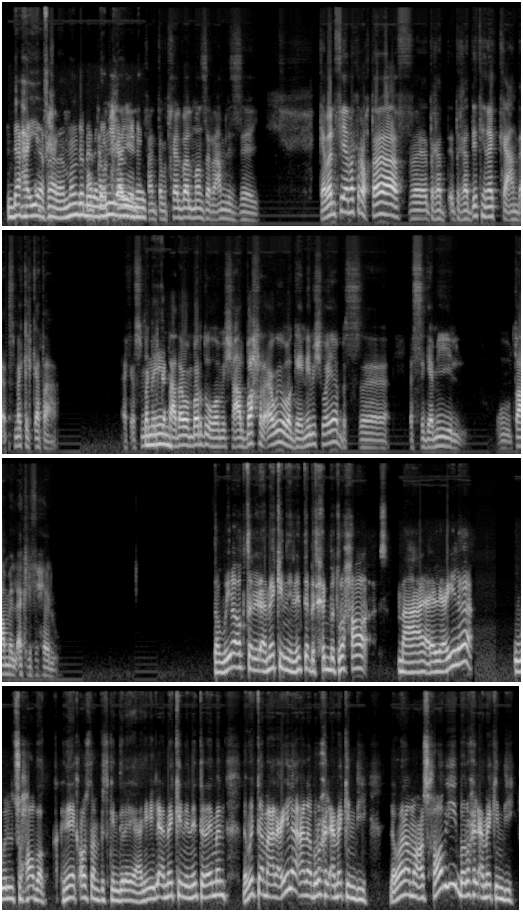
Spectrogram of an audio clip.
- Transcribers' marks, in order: distorted speech
- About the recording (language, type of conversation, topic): Arabic, podcast, إيه أجمل رحلة عملتها في حياتك؟
- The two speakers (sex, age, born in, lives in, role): male, 20-24, Egypt, Egypt, guest; male, 40-44, Egypt, Egypt, host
